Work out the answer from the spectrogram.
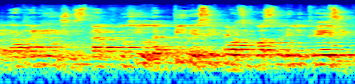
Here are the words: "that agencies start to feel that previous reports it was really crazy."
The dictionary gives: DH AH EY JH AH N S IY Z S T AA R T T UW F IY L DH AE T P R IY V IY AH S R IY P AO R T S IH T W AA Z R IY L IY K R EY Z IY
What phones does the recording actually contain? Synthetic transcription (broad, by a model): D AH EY AH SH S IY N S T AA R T T UW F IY L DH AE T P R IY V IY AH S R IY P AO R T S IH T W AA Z R IY L IY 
